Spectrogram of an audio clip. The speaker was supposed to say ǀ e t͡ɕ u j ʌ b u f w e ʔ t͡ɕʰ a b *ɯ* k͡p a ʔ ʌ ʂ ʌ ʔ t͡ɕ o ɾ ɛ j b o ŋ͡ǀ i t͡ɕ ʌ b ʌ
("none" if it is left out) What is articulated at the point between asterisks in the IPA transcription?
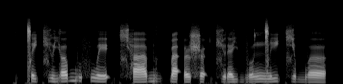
ɯ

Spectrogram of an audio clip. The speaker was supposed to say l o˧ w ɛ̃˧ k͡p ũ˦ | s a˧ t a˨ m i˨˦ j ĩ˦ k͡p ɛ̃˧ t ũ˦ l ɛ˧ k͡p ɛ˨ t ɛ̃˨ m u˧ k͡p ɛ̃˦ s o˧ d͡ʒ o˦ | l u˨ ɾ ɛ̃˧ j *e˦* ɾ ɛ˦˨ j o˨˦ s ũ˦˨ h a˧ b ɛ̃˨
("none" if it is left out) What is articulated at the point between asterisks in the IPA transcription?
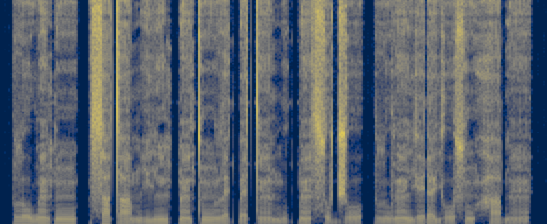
e˦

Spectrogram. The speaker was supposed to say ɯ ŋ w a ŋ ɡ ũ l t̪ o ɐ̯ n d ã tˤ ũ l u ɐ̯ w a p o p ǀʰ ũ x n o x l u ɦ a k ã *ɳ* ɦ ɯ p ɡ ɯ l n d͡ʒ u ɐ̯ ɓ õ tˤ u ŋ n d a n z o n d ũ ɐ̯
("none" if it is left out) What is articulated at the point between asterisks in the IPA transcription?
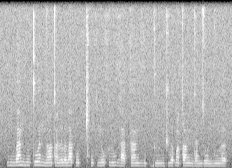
ŋ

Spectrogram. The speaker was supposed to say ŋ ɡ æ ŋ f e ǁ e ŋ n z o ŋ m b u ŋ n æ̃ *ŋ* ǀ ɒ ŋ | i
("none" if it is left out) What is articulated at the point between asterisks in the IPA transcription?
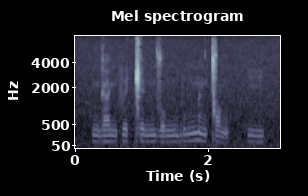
ŋ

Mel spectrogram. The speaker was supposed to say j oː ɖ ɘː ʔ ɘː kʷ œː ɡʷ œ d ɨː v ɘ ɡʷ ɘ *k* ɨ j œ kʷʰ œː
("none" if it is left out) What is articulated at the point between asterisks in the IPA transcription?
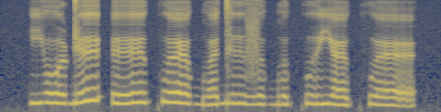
kʷ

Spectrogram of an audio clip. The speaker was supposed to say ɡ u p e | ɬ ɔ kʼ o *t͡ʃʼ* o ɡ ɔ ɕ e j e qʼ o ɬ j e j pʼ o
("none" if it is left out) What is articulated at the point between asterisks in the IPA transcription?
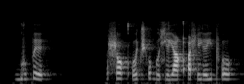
t͡ʃʼ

